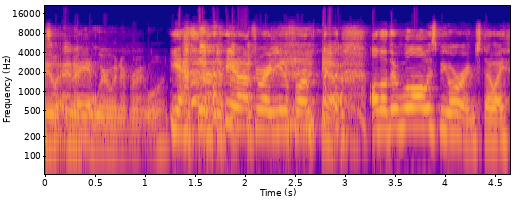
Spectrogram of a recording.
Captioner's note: laughing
